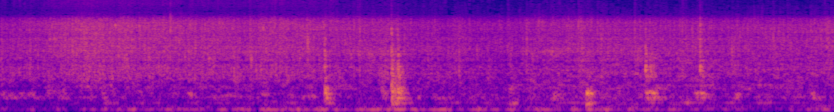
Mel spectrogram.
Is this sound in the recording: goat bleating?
no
